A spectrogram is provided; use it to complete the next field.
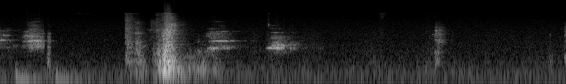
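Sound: dogs barking excitedly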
